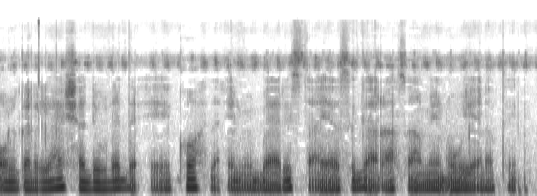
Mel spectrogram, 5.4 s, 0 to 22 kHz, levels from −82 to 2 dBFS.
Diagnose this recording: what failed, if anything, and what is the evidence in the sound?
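The failure is at the codec stage, and the likely cause is HE-AAC compression. The damage is plainly audible across the whole speech clip. Nothing reaches above about 14.9 kHz. The treble above the crossover is not the original. It is rebuilt from copied lower bands and shaped only by a coarse envelope. Harmonics fail to line up, so s sounds turn gritty and lispy. The coding depth fits a bitrate near 24 kbps.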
